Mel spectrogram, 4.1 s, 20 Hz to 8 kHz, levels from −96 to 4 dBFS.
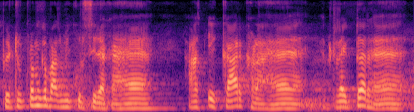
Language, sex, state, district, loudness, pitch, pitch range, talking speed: Hindi, male, Jharkhand, Garhwa, -17 LUFS, 150 Hz, 125-170 Hz, 215 wpm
